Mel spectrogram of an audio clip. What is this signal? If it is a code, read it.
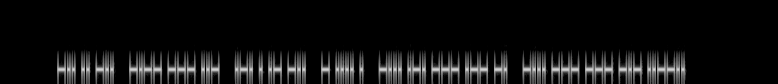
Morse code, heard as a keyed tone, about 50 wpm, 700 Hz. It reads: DID YOU READ THE BROWN BOOK?
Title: Sentences from Top 1200 Words 50wpm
